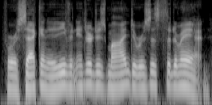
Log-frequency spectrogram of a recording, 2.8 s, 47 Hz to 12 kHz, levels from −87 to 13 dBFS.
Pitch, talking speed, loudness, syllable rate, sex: 120 Hz, 255 wpm, -16 LUFS, 6.5 syllables/s, male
